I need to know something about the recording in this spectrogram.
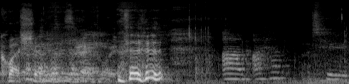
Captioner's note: laughing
